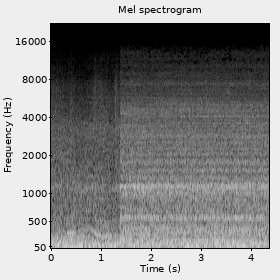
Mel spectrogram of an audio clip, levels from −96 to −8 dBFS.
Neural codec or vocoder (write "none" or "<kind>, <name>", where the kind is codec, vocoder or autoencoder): none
